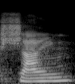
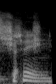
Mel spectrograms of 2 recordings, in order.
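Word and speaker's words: Shein: Big names in fast fashion are companies like Shine. No, how do you pronounce this? Shane.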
